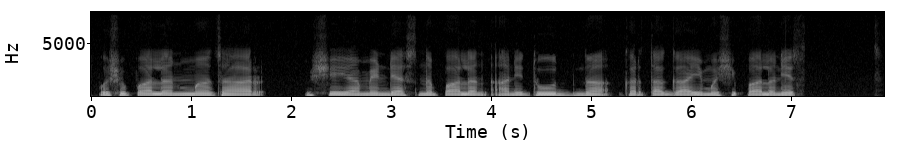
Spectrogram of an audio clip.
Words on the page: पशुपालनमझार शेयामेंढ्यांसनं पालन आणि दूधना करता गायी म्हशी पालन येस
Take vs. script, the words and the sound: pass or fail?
pass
